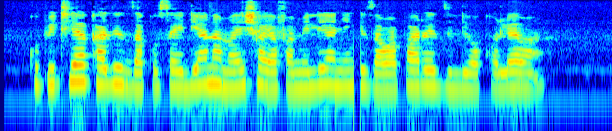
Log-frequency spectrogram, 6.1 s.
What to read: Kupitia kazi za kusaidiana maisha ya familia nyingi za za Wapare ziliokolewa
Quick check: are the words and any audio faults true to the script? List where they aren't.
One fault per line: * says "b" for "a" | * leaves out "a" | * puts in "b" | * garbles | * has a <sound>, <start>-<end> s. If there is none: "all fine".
* has a dropout, 3.5-3.6 s
* leaves out "za"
